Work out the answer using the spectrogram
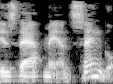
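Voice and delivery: ordinary talk, nothing marked

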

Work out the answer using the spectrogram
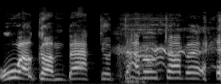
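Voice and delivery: very high-pitched, almost screaming delivery. Teasing Matt about how he comes through, Matt impression, nearly screaming. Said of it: "you're like screaming right now. ... You're coming through and you're like, ... That's what it sounds like".

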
